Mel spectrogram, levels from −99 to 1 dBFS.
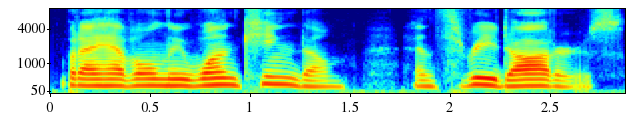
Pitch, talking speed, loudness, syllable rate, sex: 185 Hz, 190 wpm, -16 LUFS, 5.3 syllables/s, female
